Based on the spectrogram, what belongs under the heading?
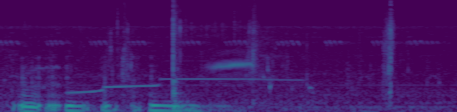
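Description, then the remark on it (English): A frog croaks in a quick run of low, throaty pulses, loud, then trails off into softer croaks while faint high chirps and clicks sound in the background. “It's just a regular frog that could, if it wanted to, possibly try and eat you.”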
